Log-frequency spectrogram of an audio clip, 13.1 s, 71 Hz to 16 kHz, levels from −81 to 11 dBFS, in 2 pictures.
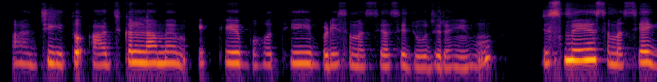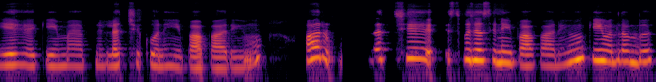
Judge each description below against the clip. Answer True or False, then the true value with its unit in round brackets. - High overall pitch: True (235 Hz)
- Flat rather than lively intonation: False (4.1 semitones)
